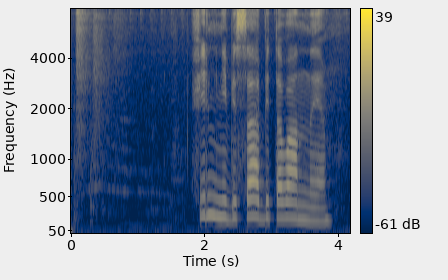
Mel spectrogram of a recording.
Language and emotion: Russian, neutral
